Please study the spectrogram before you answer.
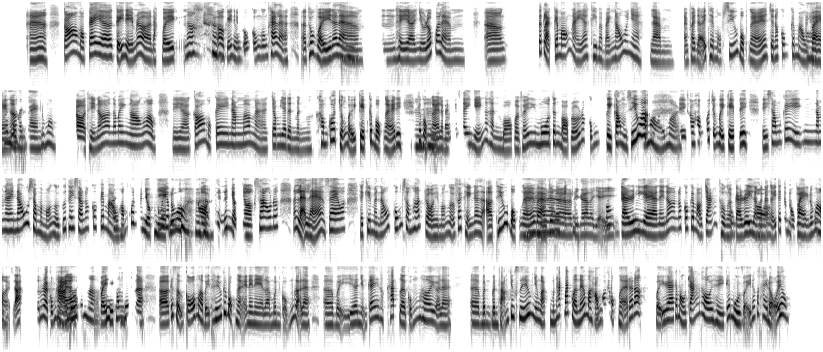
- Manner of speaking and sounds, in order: laughing while speaking: "Nó"; tapping; laugh; other background noise; laugh; unintelligible speech
- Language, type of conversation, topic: Vietnamese, podcast, Bạn nhớ món ăn gia truyền nào nhất không?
